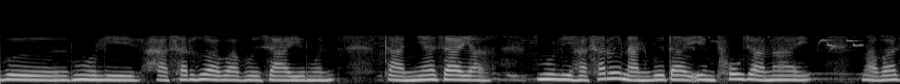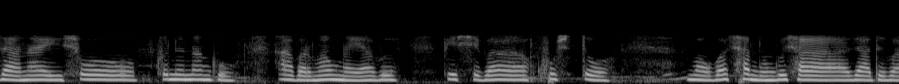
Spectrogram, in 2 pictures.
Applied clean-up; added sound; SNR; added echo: none; none; none; none.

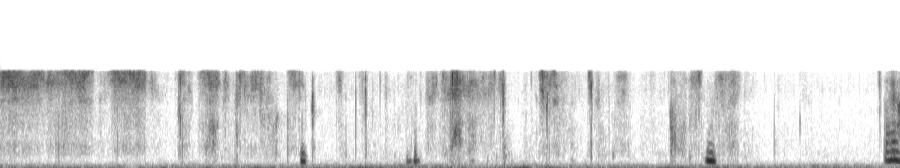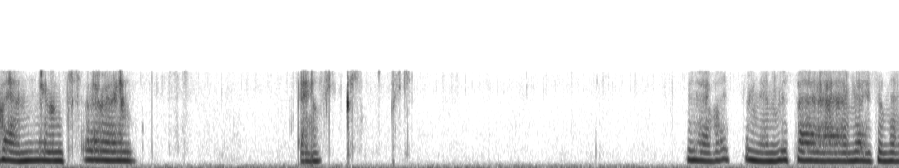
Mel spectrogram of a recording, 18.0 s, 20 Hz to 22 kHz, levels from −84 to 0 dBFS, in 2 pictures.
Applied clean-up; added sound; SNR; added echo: neural diffusion model UNIVERSE++.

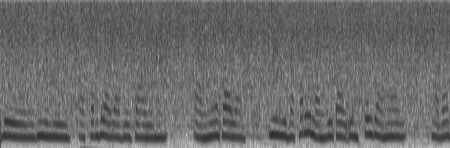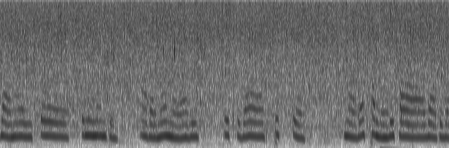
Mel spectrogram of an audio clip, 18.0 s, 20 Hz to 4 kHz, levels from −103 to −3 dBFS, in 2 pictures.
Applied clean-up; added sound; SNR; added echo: none; Water; -3 dB; none.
